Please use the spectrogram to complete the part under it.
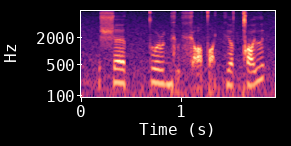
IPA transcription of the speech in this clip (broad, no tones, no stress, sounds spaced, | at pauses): ʃ ɛ tː u ɭ ɡʲ ṵ xʲ ṵ tˤ ɛ̰ kʲ ɒ ǀ ɒ lʲ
